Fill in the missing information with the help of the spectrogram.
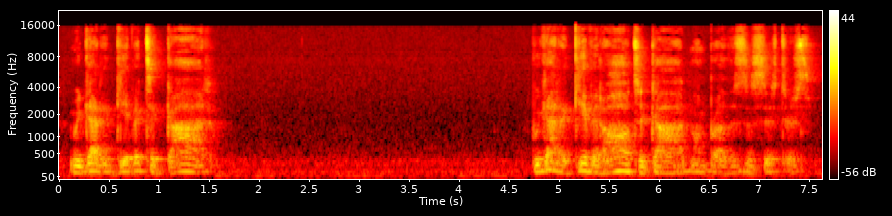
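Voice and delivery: low, soft, fading to a whisper; hushed plea. Real, not acted. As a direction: plead quietly, letting the voice drop away.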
